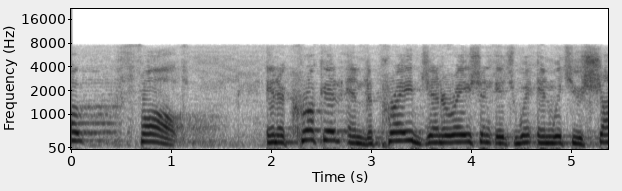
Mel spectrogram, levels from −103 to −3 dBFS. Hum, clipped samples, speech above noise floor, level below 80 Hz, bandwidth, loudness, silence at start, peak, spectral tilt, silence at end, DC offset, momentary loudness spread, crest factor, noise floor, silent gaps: none; under 0.1%; 27 dB; -46 dBFS; 7.6 kHz; -15 LUFS; 0 s; -2 dBFS; -6.5 dB/octave; 0 s; under 0.1%; 8 LU; 12 dB; -41 dBFS; none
